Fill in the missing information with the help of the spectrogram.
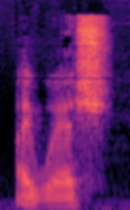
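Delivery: low deadpan sigh; dry, resigned aside; deadpan low mutter. Pretend. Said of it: "You're like".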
